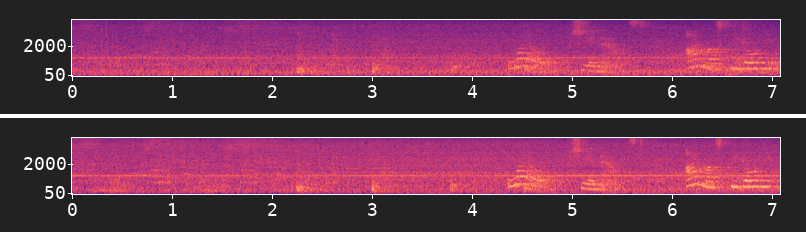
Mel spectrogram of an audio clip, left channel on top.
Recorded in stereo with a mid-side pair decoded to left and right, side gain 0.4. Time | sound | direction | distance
2.2 | footsteps | 50° right | 7 m
4.3 | a woman speaking | 60° right | 2.5 m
